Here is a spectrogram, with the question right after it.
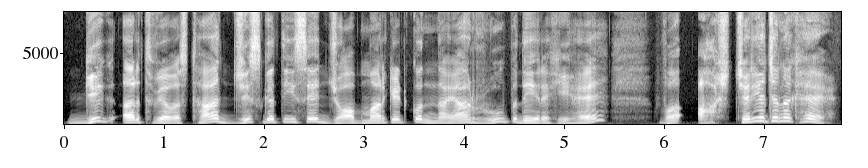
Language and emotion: Hindi, surprised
